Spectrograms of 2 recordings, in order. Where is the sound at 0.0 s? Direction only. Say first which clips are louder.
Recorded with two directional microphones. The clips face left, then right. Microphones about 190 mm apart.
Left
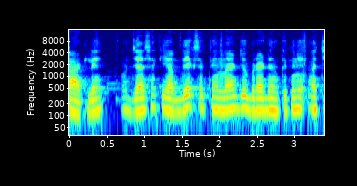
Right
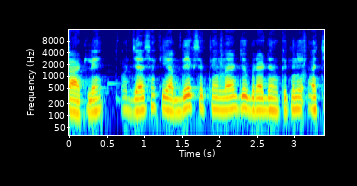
Right 5 dB; 60° right (ahead or behind).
